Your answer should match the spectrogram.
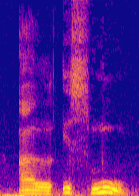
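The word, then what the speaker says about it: الاسم: Kita tidak dibacanya al-ismu ya, kurang tepat kalau dibacanya itu adalah al-ismu, karena i dari ismu itu hamzah wasol.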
